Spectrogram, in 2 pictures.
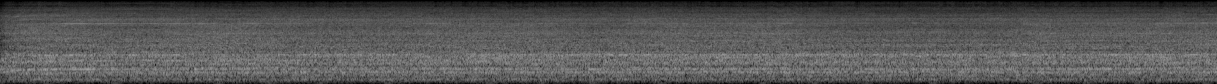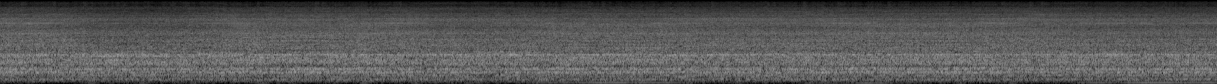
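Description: A hair dryer blows steadily and loudly on a bald wig cap, a constant close roar with no voices and only slight changes in tone across the stretch.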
